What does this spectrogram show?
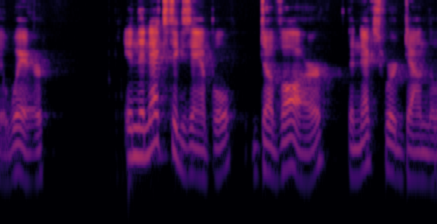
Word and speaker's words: davar: from the tone syllable davar is not a segalet since the emphasis is on the second syllable da var but the patterns of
